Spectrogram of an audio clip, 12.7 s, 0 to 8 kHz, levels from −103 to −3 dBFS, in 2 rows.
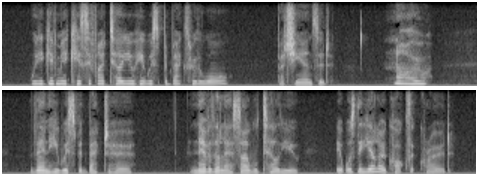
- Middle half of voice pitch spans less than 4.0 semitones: Yes, average, 3.6 semitones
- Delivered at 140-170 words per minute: No, average, 180 wpm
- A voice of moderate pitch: No, high, 235 Hz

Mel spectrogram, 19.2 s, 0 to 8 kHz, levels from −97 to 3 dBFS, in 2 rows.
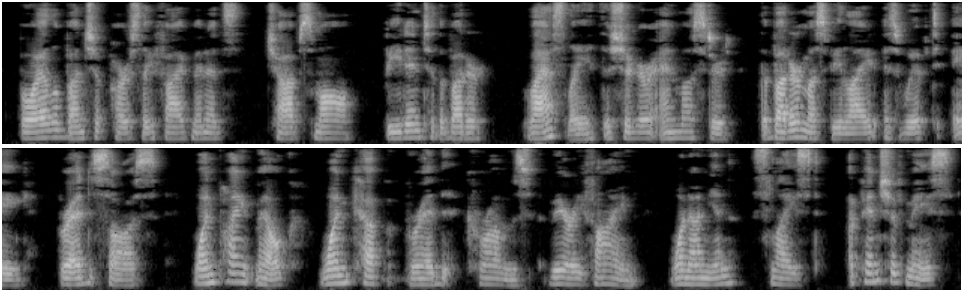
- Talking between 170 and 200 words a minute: No, average, 140 wpm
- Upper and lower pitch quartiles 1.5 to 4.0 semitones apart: Yes, narrow, 2.6 semitones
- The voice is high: No, low, 130 Hz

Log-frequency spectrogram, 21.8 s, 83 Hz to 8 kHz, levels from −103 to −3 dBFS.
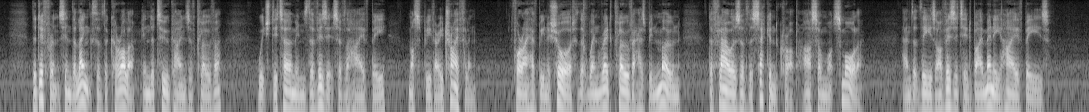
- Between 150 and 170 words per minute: Yes, average, 155 wpm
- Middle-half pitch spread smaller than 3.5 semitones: Yes, average, 2.7 semitones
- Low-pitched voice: Yes, very low, 85 Hz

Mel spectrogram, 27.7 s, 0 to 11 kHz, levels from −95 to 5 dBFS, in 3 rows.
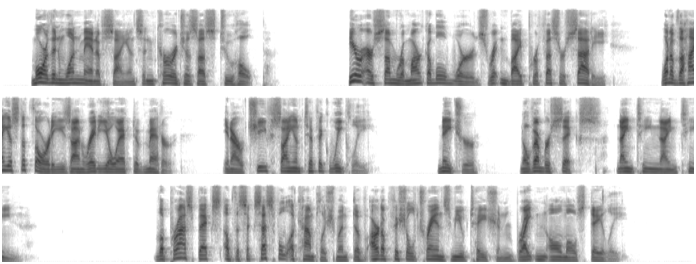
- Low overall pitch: Yes, low, 115 Hz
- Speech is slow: Yes, slow, 105 wpm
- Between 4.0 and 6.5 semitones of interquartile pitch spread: Yes, average, 4.4 semitones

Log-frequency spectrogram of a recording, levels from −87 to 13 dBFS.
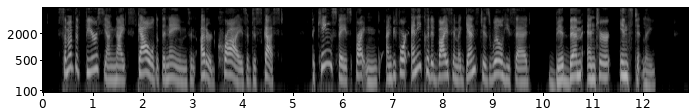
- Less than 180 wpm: Yes, average, 160 wpm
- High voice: Yes, high, 200 Hz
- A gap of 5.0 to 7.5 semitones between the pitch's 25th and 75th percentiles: Yes, average, 5.3 semitones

